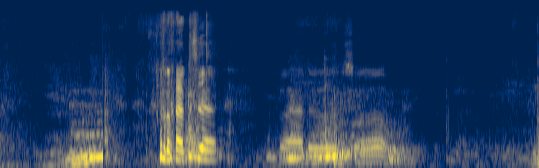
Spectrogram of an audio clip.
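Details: Fat cattle lowing in two drawn-out, wavering bellows with a rich, buzzy tone, each about a second long, separated by a short pause, with human voices and knocking sounds nearby.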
